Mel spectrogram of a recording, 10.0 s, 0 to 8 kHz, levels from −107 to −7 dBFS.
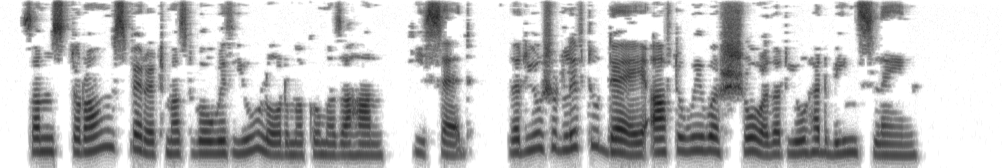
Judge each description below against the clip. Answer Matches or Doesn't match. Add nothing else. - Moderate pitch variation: Matches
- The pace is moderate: Matches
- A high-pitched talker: Doesn't match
